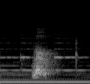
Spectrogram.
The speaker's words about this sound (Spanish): En cuestión, ay, perdonen mi perro, que, que se está emocionando por, por la historia.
